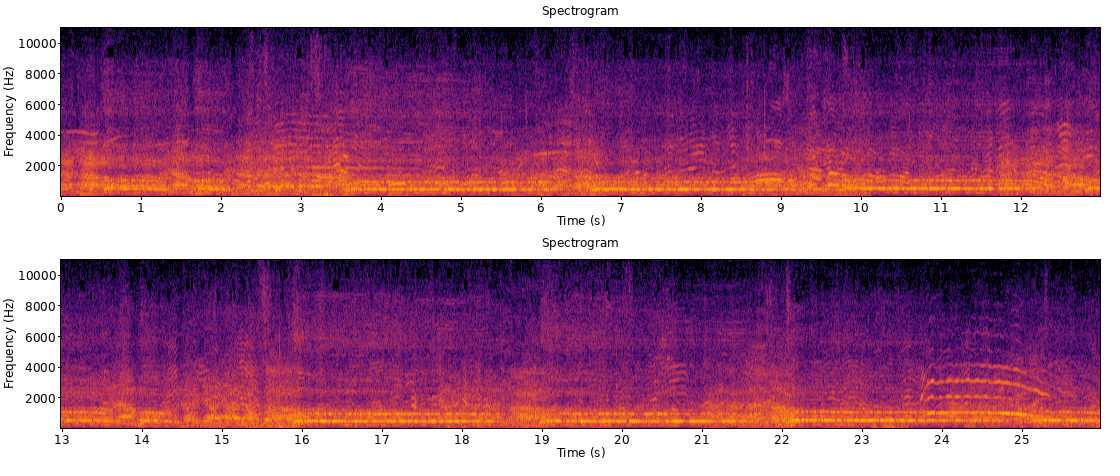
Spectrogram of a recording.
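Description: A large group of young men sings together in long, held notes.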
